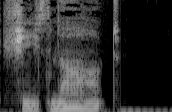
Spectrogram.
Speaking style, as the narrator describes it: said Ginny quietly

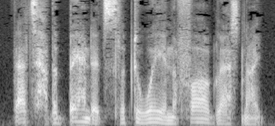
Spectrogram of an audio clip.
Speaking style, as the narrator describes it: Frank whispered to his brother

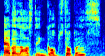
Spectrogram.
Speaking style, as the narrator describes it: cried Mr

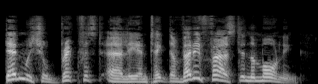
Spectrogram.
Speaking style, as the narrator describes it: said Holmes

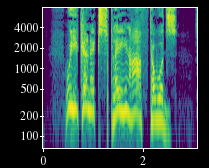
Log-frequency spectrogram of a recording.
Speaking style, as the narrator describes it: snarled Black

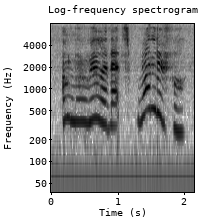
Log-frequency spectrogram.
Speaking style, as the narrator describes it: cried Anne

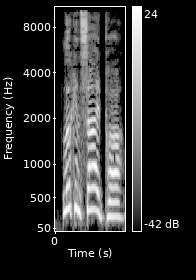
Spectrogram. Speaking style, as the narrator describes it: Laura cried

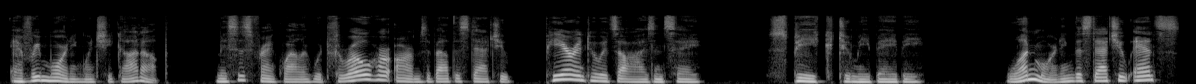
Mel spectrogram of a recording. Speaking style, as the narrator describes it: murmured

